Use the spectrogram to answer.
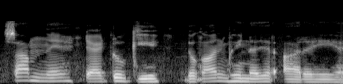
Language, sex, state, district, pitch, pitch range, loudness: Hindi, male, Jharkhand, Garhwa, 140 Hz, 130-155 Hz, -14 LUFS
